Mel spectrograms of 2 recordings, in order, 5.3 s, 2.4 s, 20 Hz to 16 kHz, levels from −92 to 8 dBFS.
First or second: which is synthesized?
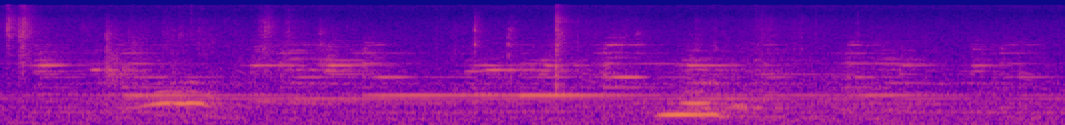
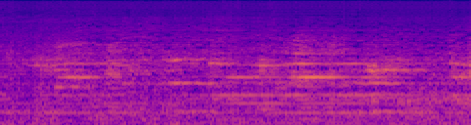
second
